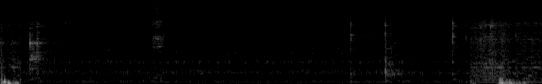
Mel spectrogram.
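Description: A spoon mixes spices in a pan with faint scraping and a few soft clinks scattered over a quiet background, heavier scraping near the end.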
